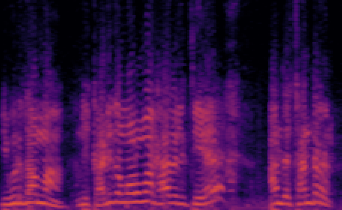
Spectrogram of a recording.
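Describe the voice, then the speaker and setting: A man's voice: extremely high pitch, fairly quick, sharp tone. A doting, smitten father. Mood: fatherly. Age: middle-aged. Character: soft-hearted widowed father, smitten and foolish. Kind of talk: Tamil film comedy acting.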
